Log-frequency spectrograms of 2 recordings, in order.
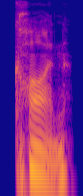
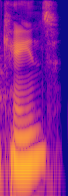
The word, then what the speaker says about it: Cannes: But I just discovered the film festival is pronounced con. – No. – Yeah. – It's not Cannes? – It's not Cannes. It's French. Con.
